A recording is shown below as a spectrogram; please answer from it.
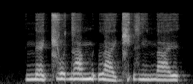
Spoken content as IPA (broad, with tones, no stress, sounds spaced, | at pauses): n ɛ˨ t͡ɕ o˦ d ä˦ m ɪ˦ ʔ l a˨ ɪ̯ t͡ɕ ɪ˦ ʔ z ĩ˦ n a˦ ɪ̯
